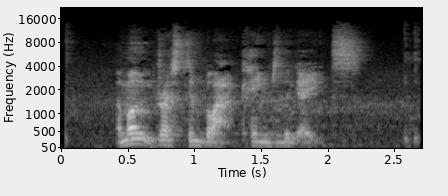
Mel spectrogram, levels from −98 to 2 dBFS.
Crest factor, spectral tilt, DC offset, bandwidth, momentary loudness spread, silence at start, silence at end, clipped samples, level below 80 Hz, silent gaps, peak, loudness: 24 dB; -3.5 dB/octave; under 0.1%; 13.5 kHz; 12 LU; 0.4 s; 0 s; under 0.1%; -70 dBFS; none; -6 dBFS; -28 LUFS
